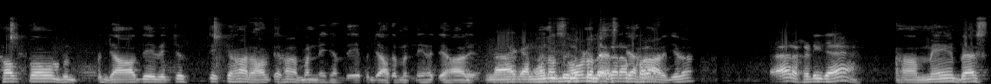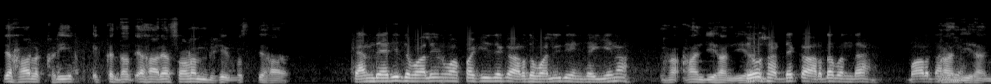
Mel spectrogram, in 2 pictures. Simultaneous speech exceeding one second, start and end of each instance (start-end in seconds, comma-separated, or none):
5.3-6.6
